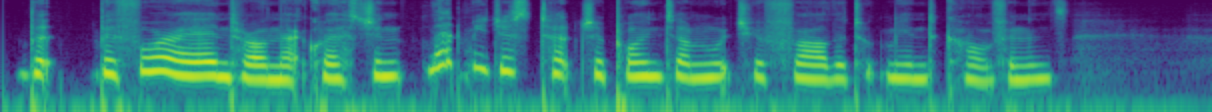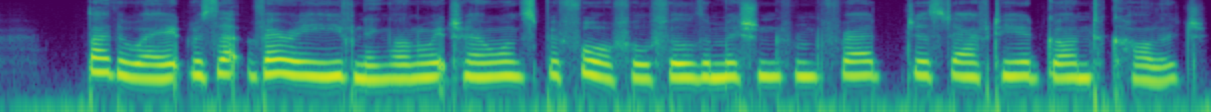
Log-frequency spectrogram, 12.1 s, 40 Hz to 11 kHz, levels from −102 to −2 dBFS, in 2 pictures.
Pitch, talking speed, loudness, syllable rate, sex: 240 Hz, 230 wpm, -17 LUFS, 6.3 syllables/s, female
